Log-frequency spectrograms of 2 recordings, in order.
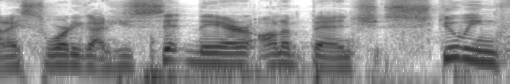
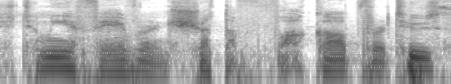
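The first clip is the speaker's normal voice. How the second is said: mock flat, very hushed, very quiet deadpan delivery; 7 semitones lower, 12 dB quieter than usual. Retelling what a man on a bench said when the speaker kept talking, imitating a deadpan retort. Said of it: "like deadpan to me".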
